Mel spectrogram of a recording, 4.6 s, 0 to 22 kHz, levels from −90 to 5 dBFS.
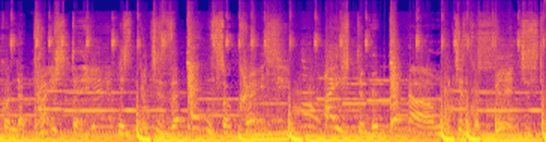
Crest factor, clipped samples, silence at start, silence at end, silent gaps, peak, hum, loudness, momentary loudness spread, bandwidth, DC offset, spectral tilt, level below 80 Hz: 6 dB; 10%; 0 s; 0 s; none; 0 dBFS; none; -7 LUFS; 3 LU; 17 kHz; under 0.1%; -5 dB/octave; -8 dBFS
